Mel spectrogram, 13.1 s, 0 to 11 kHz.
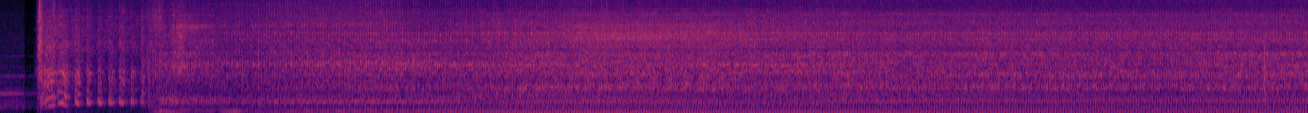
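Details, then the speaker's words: BMW 325d diesel after maintenance and upgrades (valve springs, rocker cover, radiator, coolant), fuel system bled, charger on, first start: brief 1.5-second crank then steady even diesel clatter at idle; normal start. "We put everything back together, we started it up, it runs nice."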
